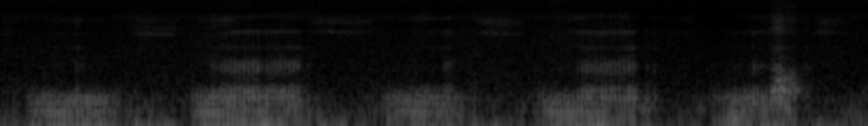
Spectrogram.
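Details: Friendly, very soft male house cat being petted in a lap at night, purring continuously; deep rumbling purr rises and falls in five clear breath cycles, each louder exhale-inhale swell separated by brief softer dips.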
